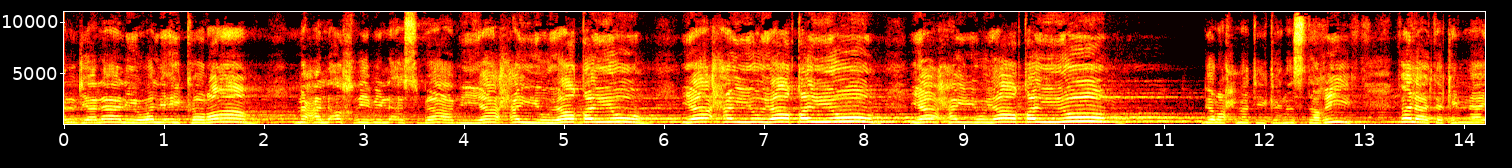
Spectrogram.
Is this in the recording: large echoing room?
yes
